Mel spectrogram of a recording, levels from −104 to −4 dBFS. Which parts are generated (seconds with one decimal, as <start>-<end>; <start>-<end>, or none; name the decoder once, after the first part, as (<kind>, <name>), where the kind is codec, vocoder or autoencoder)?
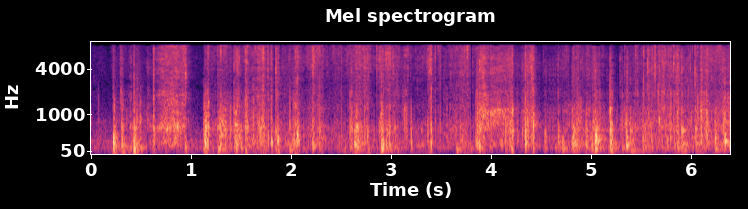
0.6-3.8 (vocoder, WaveNeXt)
